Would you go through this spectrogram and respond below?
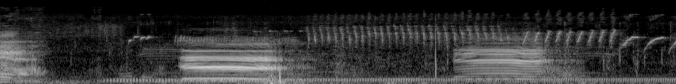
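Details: Beef cattle grazing on residents' green grass give two drawn-out, harmonic-rich moos about a second each, separated by a pause, over a steady low hum, with faint high chirping and ticking in the background.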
